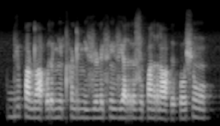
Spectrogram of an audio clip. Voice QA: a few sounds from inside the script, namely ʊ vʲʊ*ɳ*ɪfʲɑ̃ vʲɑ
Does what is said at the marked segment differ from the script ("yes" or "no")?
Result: no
